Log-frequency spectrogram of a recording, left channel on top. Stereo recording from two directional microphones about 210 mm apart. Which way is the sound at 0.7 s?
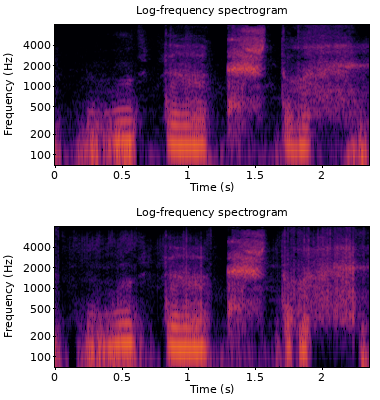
Centre (ahead or behind).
